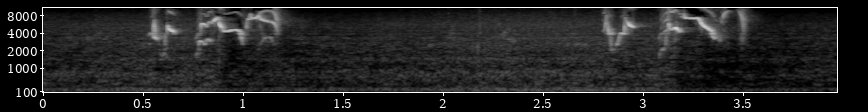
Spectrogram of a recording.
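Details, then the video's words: Great pampa-finch song from wetlands at the Maldonado river estuary in Uruguay, September 2022; a pair of brief shrill phrases, each opening with a sharp chip then a rapid squeaky tangle of notes, separated by quiet. "Verdón (Embernagra platensis) cantando"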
